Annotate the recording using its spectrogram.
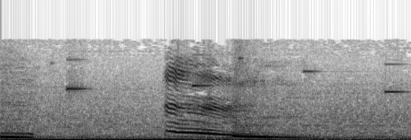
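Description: Slow worship music over sustained keyboard chords; a held sung note falls away just after the start, and about a second in a man's voice slides steeply downward in one wailing cry.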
